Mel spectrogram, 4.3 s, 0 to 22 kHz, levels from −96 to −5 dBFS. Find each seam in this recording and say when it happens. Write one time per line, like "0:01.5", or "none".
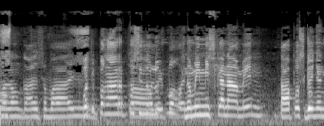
0:02.4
